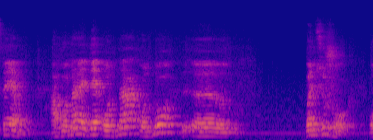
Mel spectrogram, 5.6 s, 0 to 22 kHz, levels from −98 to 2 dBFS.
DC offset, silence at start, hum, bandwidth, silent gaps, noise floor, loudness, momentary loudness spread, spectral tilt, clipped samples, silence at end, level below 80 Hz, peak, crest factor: under 0.1%; 0 s; none; 12.5 kHz; none; -74 dBFS; -45 LUFS; 13 LU; -4.5 dB/octave; under 0.1%; 0 s; under -90 dBFS; -26 dBFS; 20 dB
